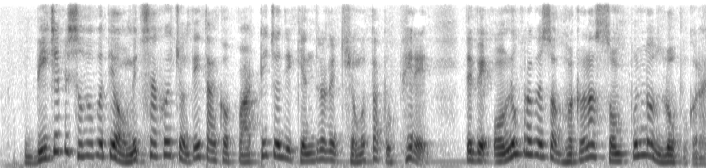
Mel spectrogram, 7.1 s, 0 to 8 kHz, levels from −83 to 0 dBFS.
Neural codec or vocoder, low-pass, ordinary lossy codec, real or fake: autoencoder, 48 kHz, 32 numbers a frame, DAC-VAE, trained on Japanese speech; 7.2 kHz; none; fake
